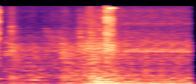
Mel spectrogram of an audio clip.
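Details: Car that would not start in the mornings, jump-started with a CATUO portable jump starter: short crank bursts into a catch, then settles into a steady low idle; fires first try and starts cleanly.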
